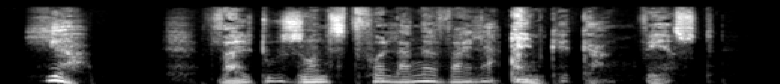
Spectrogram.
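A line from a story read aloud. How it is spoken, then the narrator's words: Gentle. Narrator (German): sagte Gruyère sanft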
